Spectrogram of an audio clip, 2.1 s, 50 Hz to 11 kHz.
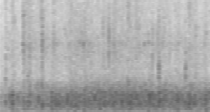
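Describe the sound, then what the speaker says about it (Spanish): Audience applause for engineer Roberto Kobeh at a ceremony honoring his 50 years in aviation: steady, dense clapping from a crowd, sustained evenly throughout. "Demos un fuerte y cálido aplauso al ingeniero Roberto Cobo."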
